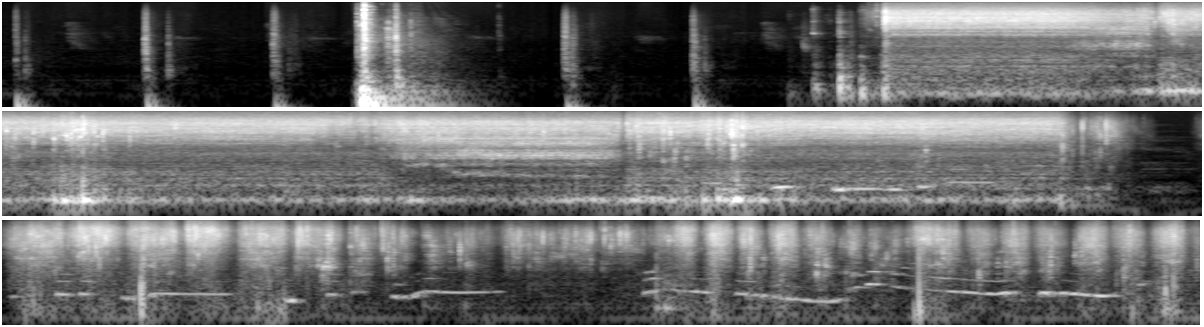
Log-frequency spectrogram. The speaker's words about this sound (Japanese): 顔洗っておいで。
